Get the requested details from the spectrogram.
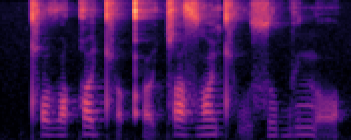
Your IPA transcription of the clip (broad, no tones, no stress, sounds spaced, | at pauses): cʰ y ðˤ u q u cʰ ṵ qʼ ṵ c ɯ zˤ õ cʰ ṵ s u b y n ɔ̰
